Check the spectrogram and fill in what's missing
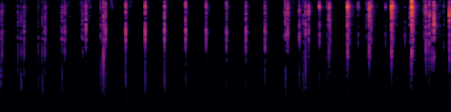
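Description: Fingertips and nails tap and press the many colored rubber buttons of a small, flat, solid plastic LED remote control held close to the microphone. About two dozen quiet, dry, bright clicks and taps come in an uneven rhythm, each ending almost instantly with almost no low end.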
